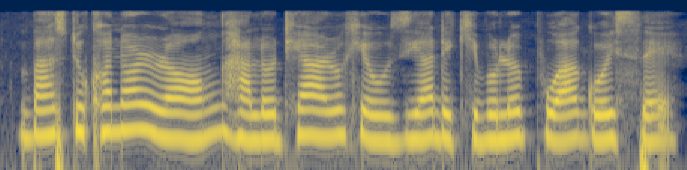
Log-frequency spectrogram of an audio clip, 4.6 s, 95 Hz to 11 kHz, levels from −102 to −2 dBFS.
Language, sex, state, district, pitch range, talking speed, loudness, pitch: Assamese, female, Assam, Sonitpur, 225-255 Hz, 120 wpm, -14 LUFS, 235 Hz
